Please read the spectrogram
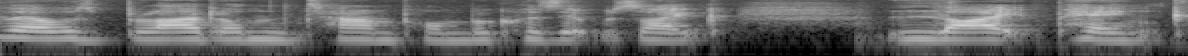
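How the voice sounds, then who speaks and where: This woman speaks with an English accent. Her tone is animated. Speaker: vlogger. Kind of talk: casual vlog talk.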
